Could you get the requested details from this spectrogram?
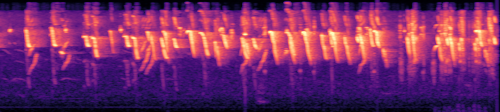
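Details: Wild saffron finches gathered freely in nature: loud, rapid series of sharp, high chirps from several birds, tightly overlapping into a continuous bright chatter with brief pauses.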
